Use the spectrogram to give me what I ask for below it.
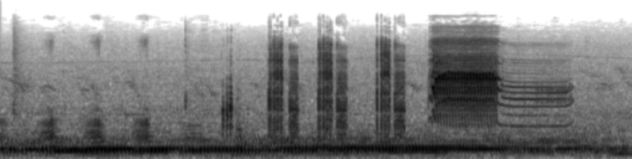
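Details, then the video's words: Common myna making noisy calls: a mix of harsh chattering bursts and squawks followed by a loud, drawn-out whistled note with strong overtones, over a steady low hum. "Little Mynah Bird making Noise"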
